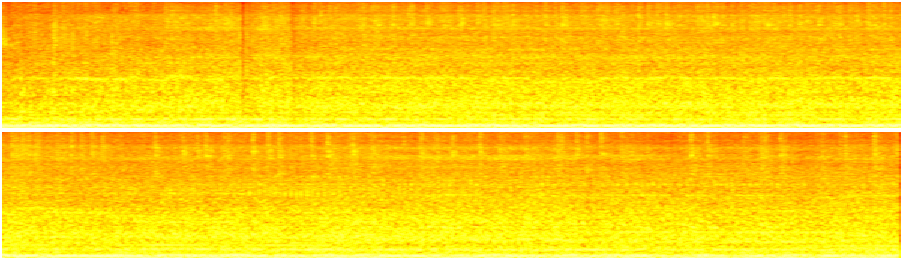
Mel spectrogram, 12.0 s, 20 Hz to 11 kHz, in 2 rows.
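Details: Chevy Blueprint 350 V8 in a Squarebody with poor vacuum, owner suspects vacuum leak, timing or air/fuel mixture, mixture screws being adjusted: deep loud idle with slightly uneven loping beat that never settles; rough idle, cause unconfirmed.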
